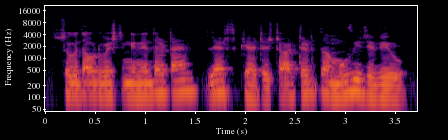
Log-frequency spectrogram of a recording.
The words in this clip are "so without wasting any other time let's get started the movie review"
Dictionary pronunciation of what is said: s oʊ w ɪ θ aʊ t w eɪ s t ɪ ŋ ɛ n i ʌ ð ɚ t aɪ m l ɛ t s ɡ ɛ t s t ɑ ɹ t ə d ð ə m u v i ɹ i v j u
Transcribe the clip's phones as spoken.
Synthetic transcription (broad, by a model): s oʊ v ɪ t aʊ t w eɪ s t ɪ ŋ ɛ n i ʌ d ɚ t aɪ m l ɛ t s ɡ ɛ t s t ɑ ɹ t ə d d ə m u v i ɹ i v j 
